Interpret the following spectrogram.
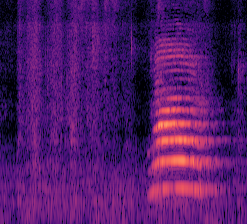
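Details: A house cat that always meows when people are near lets out one long, steady, clear harmonic meow after a quiet, faintly noisy stretch, then falls silent.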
